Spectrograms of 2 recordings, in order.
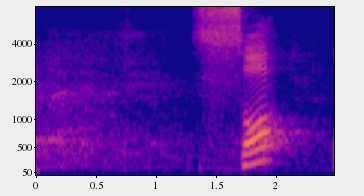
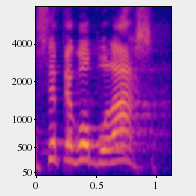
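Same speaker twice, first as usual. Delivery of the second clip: stern mother; 7 semitones higher, 9 dB louder than usual. Acted. Mother questions child.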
